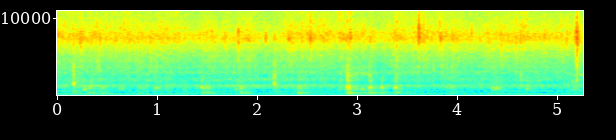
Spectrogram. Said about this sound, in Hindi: मैं अनियन को फ्राई कर रही हूँ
